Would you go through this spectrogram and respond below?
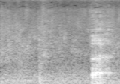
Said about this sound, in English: The burp was louder.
